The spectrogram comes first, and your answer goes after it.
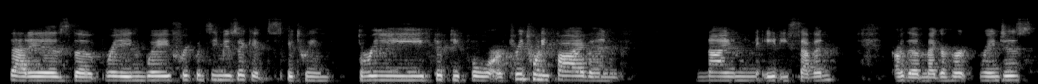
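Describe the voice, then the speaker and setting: A woman in her thirties, a health and nutrition coach talking as a guest in a relaxed interview, reflective and rambling with frequent ums. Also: mid-range voice. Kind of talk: casual conversational interview. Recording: slightly dull, lo-fi sound.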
